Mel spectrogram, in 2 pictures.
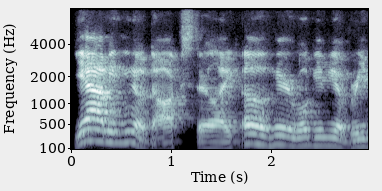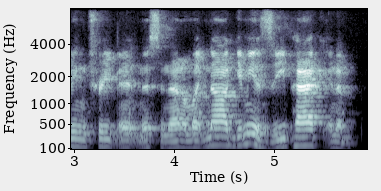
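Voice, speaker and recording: A man's voice: mid-range voice, expressive, brisk, fairly bright tone. A man in his thirties co-hosting a live stream in casual, crude, joking chat, stuffy and sniffly from a cold. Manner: crude, joking, swears freely. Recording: echoey room.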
